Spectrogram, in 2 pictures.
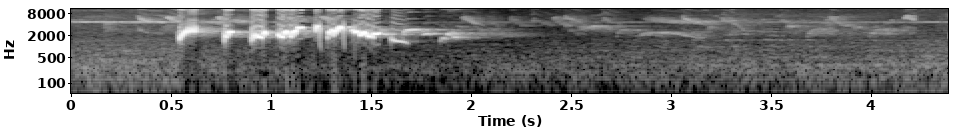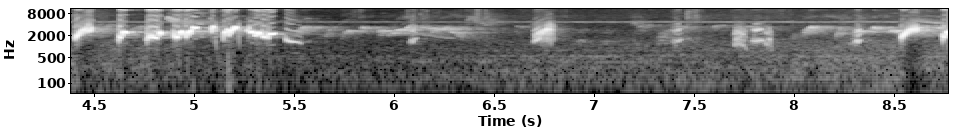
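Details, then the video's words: Red-whiskered bulbul song, used to train bulbuls to sing and to spur weak birds into voice: two bursts of loud, rich, warbled whistled notes, each about a second long, with scattered shorter chirps and faint background birds between them. "Luyện cho chào mào hót sáng | Luyện giọng chào mào hót hay kích chào mào yếu lửa ra âm"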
